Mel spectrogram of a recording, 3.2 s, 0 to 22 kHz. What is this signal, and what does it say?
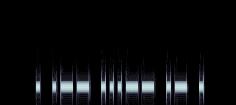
Morse code, heard as a keyed tone, about 22 wpm, 700 Hz. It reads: EW3AE
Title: DXCC-100 Call Signs - 5 Characters - Repeated 2x - 22wpm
